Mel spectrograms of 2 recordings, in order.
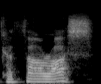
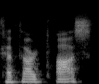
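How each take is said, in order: First: No t sound comes before the last syllable. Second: A t sound comes before the last syllable. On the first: The speaker calls it right. "It's katharos" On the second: The speaker calls it wrong. "I think I mispronounced it in a previous lesson as kathartos"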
